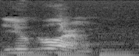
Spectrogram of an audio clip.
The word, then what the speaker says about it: lukewarm: as it is but if I use it attributively then the main stress will shift to First syel for example I want some lukewarm water lukewarm water the m just shifts to a syllable another example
